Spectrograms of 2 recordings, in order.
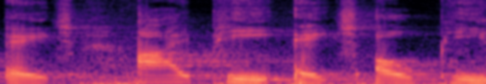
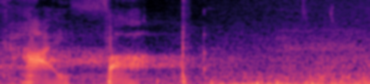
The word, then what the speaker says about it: hip-hop: So consciousness, hip-hop is spelled with a capital H I P H O P one word. It looks like high phop. But it's hip-hop.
